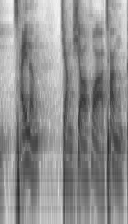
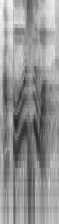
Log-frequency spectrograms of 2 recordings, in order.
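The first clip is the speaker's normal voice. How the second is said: protesting; 5 semitones higher, much slower than usual. Retold or imitated. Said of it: "我说".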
